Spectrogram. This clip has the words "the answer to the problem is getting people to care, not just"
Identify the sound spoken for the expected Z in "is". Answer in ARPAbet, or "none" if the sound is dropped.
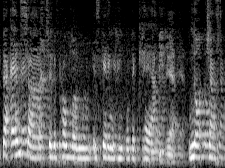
Z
